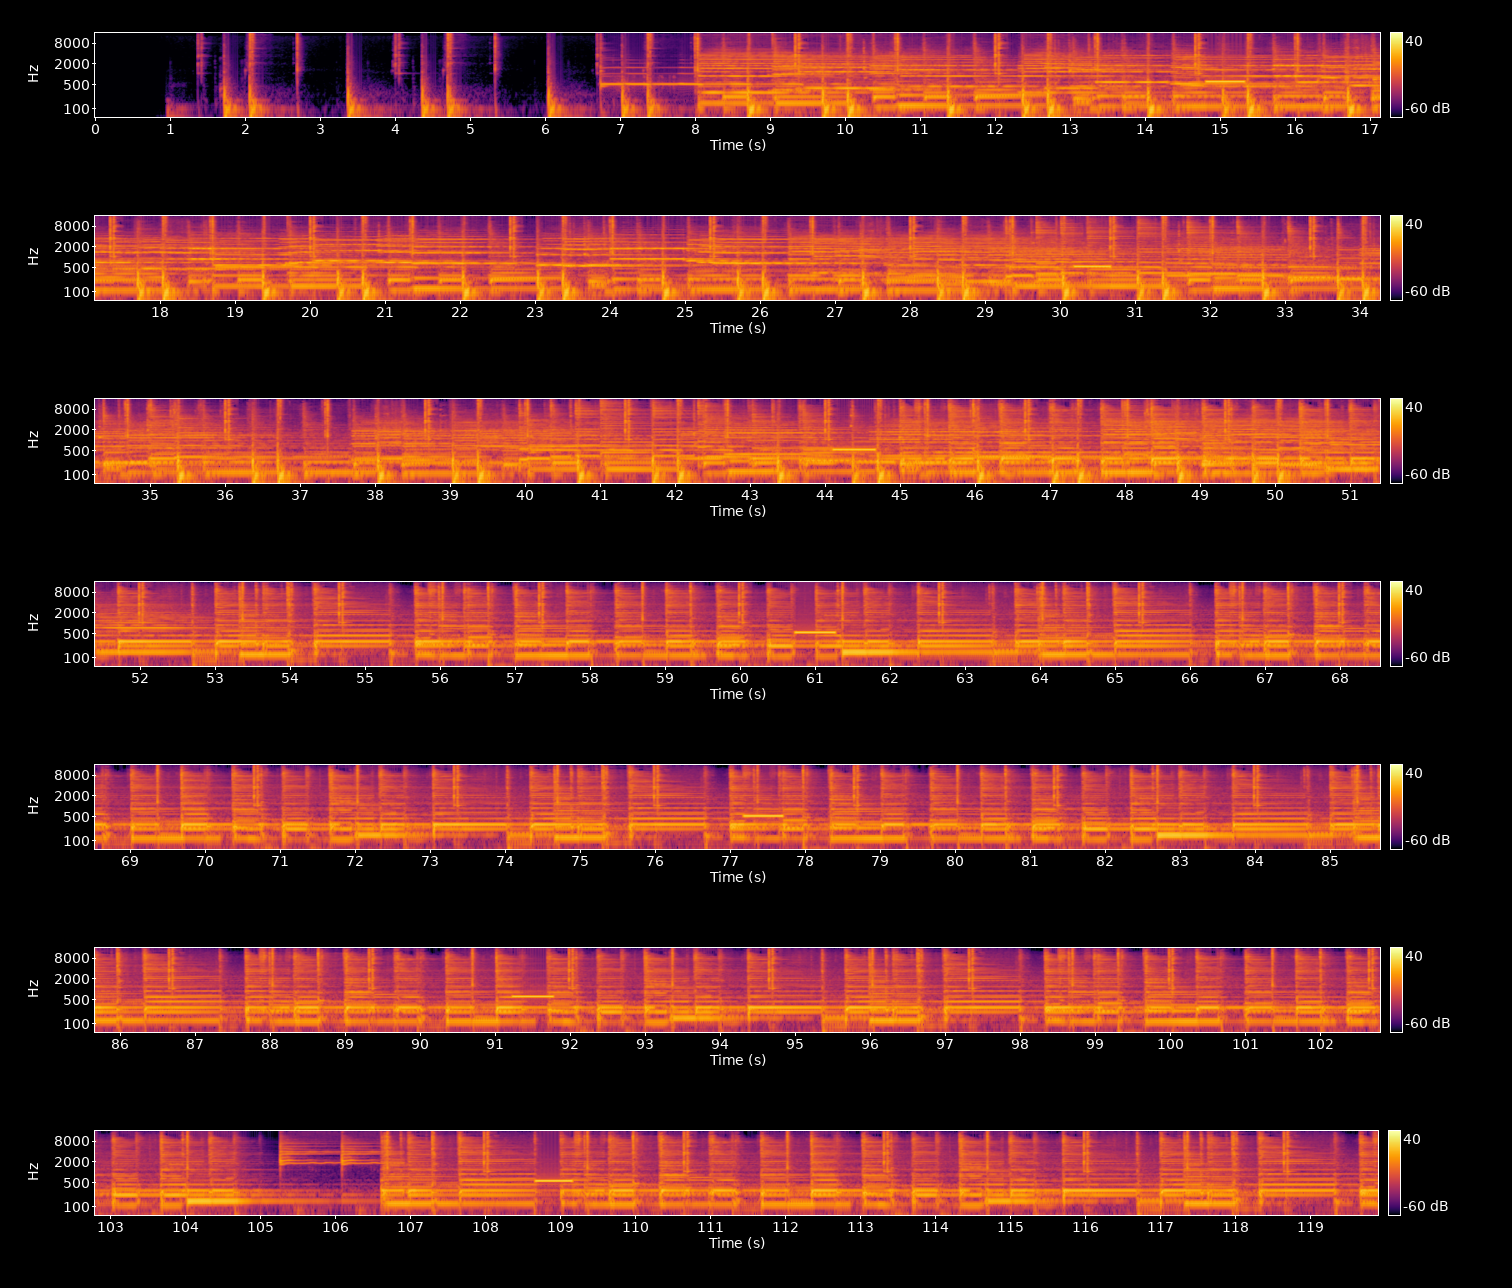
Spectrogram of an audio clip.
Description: Собственно минусовка..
